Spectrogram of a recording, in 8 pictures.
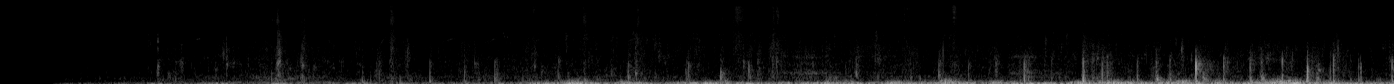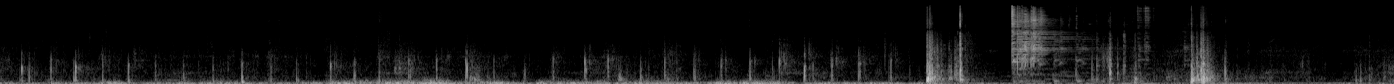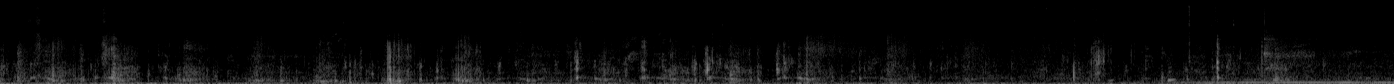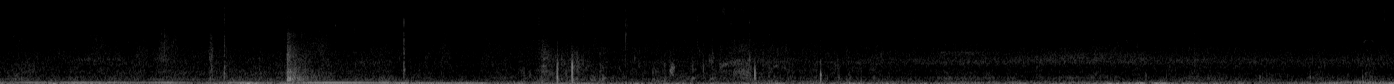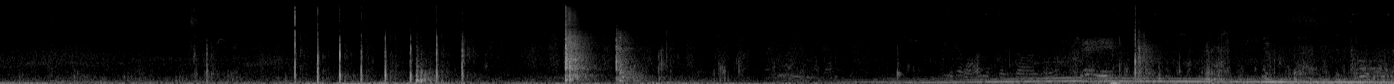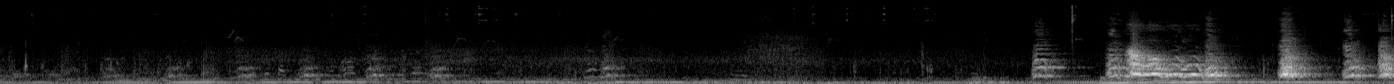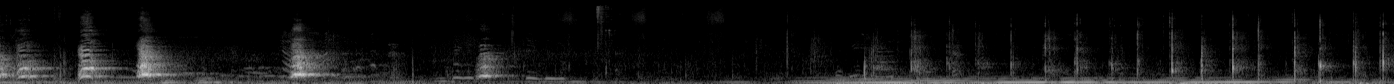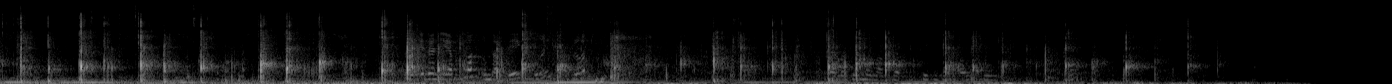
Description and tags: Atmosphere on the "Horse Camp" in Hohenfelden near Erfurt (Horses, dogs and German conversation)
3d-recording, binaural, country, country-life, countryside, field-recording, horse-camp, horses, village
